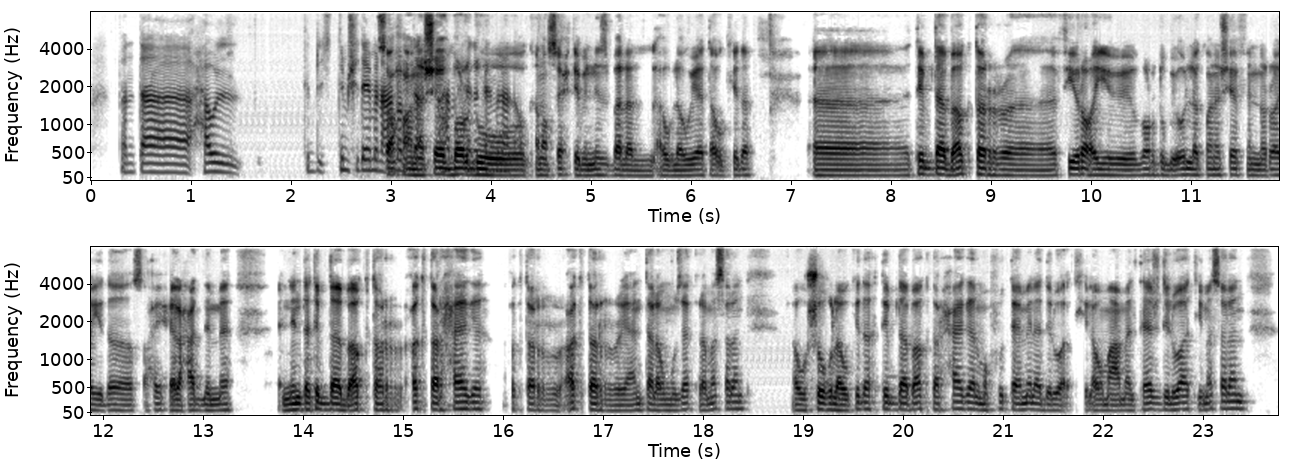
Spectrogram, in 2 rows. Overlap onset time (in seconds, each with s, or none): 2.9 s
